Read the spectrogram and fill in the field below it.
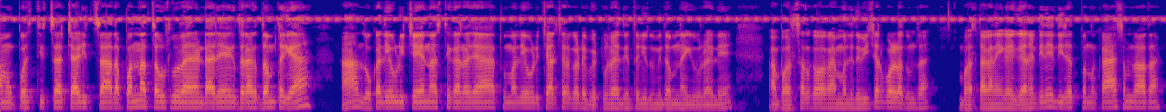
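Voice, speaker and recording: A woman's voice: fairly low pitch, clean tone, lightly acted. A woman playing a skeptical, nagging villager in a comic cartoon, chattering warnings in a Vidarbha Marathi accent. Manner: chattering, admonishing.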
